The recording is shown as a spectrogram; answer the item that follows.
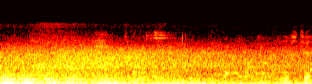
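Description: Engine and road noise from a vehicle moving along a city street. A steady engine hum fades after the first second or two, leaving a low rumble of road and wind.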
